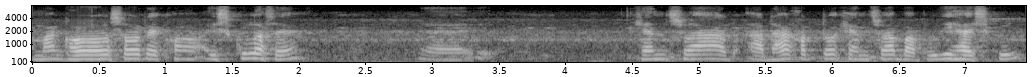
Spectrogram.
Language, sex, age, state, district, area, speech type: Assamese, female, 60+, Assam, Golaghat, urban, spontaneous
